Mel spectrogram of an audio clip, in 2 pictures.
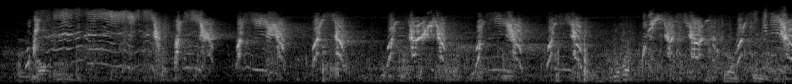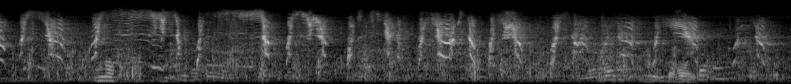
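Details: Hungry baby monkey Leo Rainbow, very angry, begging its mother for milk with a long run of piercing, high screeches, short harsh cries repeated about every half second with few breaks.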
